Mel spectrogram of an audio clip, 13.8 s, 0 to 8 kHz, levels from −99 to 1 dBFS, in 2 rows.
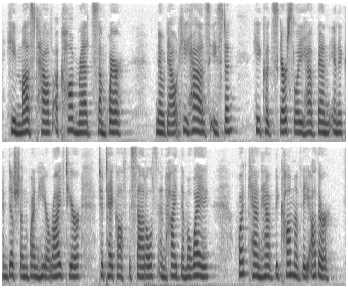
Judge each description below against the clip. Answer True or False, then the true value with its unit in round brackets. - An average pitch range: False (1.8 semitones)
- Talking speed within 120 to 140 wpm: False (170 wpm)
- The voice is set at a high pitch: True (220 Hz)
